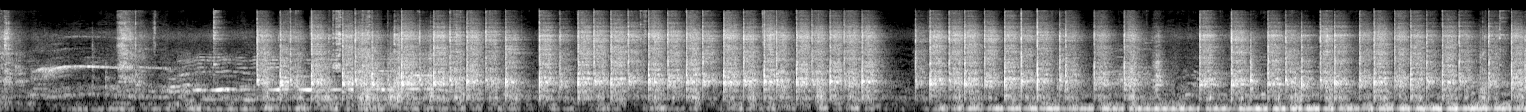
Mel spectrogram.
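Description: Meat sizzles loudly in hot oil.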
